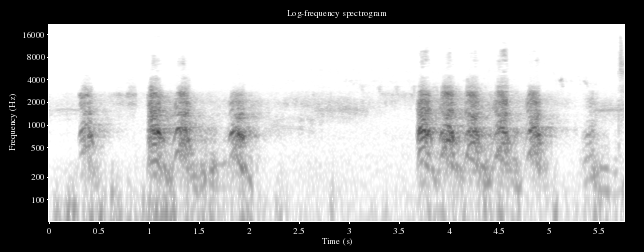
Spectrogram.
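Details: A wire-haired fox terrier guarding his toy from another dog in a field barks sharply in two bursts, three quick barks then five in a row, over a faint steady background tone.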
